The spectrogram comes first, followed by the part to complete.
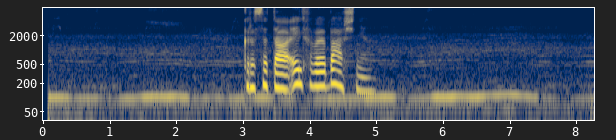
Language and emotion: Russian, neutral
